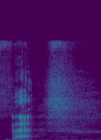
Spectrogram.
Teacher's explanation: اچھا، ثا کا جو ہے نا ہمیں اندازہ ہو گیا کہ ثا کو کس طرح ادا کرنا ہے، یعنی زبان کی نوک ثنایا علیا کے اندرونی کناروں کے ساتھ لگانی ہے اور نیچے دانتوں کے ساتھ زبان ٹچ نہیں کرنی،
